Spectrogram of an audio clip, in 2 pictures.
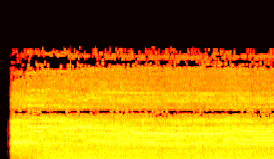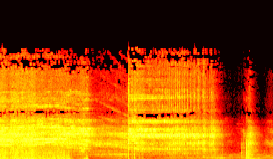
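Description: Handheld electric marble cutter grinding through a red marble strip: a loud, steady, harsh whine. About seven seconds in the sound drops for about a second, then the cut resumes and stops just before the end.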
